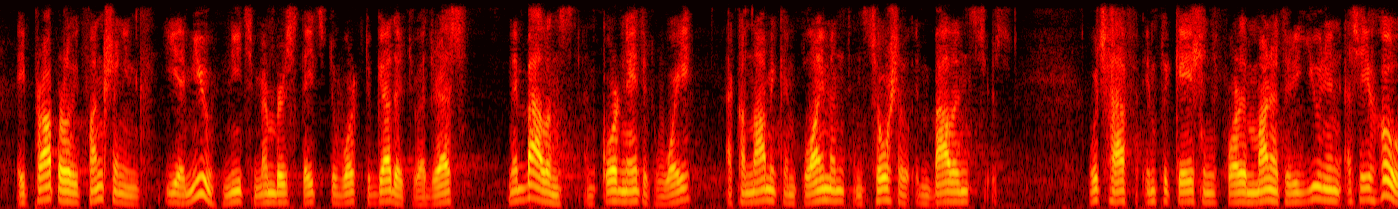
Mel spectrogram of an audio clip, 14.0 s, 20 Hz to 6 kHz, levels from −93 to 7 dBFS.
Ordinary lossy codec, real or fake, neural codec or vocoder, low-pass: Opus, 32 kbps; real; none; 5.4 kHz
